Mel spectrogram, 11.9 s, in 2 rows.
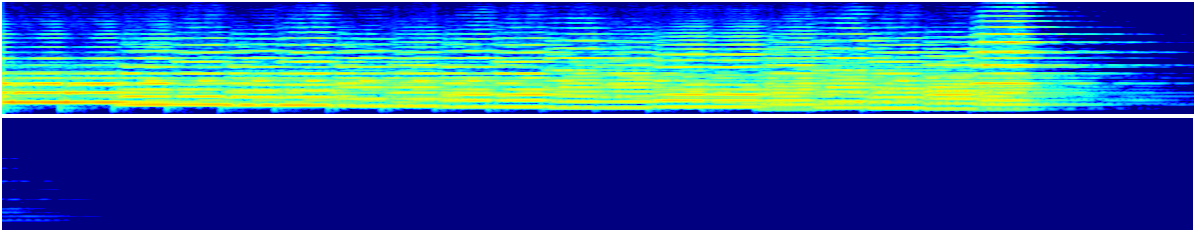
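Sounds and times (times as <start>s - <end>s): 
brass quintet playing: 0.0s - 5.5s.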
